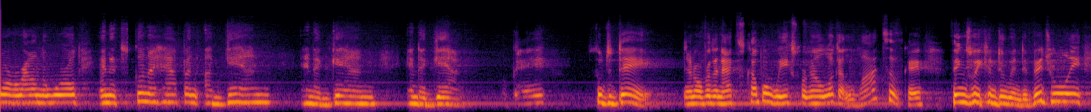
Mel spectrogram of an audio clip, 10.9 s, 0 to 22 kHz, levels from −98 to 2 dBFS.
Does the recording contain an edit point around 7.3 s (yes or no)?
no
